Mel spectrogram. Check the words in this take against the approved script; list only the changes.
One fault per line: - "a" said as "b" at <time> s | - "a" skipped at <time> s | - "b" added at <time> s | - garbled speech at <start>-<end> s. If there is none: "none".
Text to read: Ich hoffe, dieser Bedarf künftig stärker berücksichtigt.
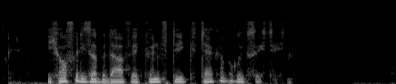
- "wird" added at 1.3 s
